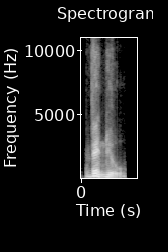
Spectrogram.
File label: "venue", Indian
